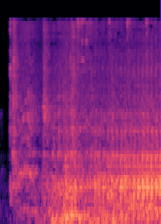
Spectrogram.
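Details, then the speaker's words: Isuzu Panther Turbo diesel, after runaway caused by overheating-scored liners and blow-by, restarted with air intake restored: starter catches almost instantly, steady even idle, healthy start. "ini sudah normal posisi ini akan kita starter lagi"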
